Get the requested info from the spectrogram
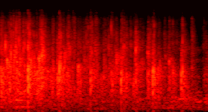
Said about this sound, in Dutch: Dus ik stel voor dat we allemaal even klappen voor jullie.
